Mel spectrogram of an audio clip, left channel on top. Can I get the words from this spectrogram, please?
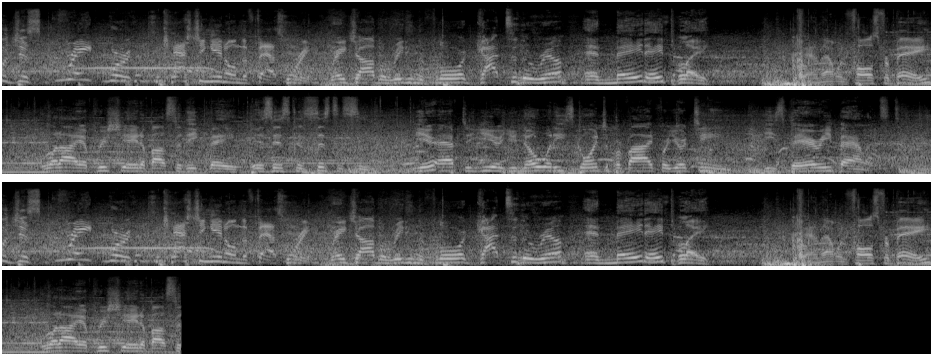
Just great work cashing in on the fast break. Great job of reading the floor, got to the rim, and made a play. And that one falls for Bey. What I appreciate about Saddiq Bey is his consistency. Year after year, you know what he's going to provide for your team. He's very balanced.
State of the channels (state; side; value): drops out; right; at 11.1 s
